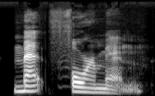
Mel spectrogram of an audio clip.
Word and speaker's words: metformin: and you get metformin emphasize the second syllable for metformin metformin let's move on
